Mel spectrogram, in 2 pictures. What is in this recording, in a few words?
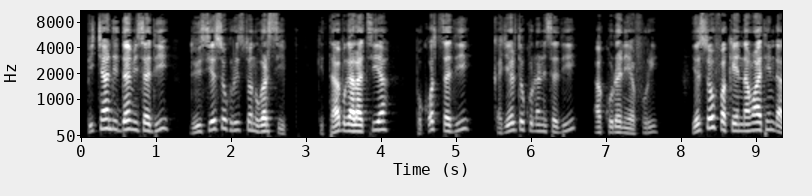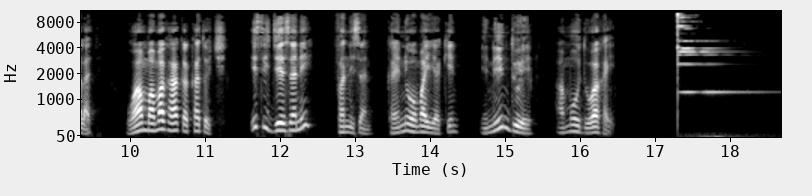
borana sakuye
